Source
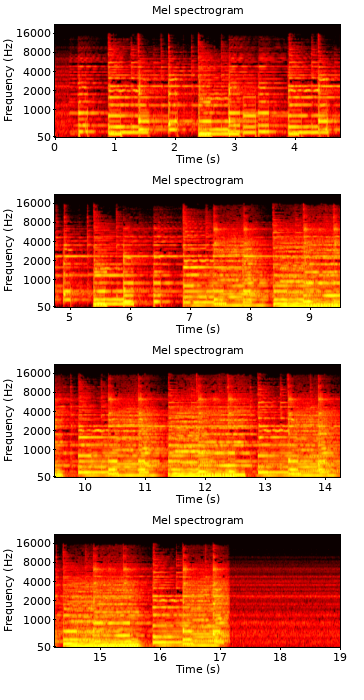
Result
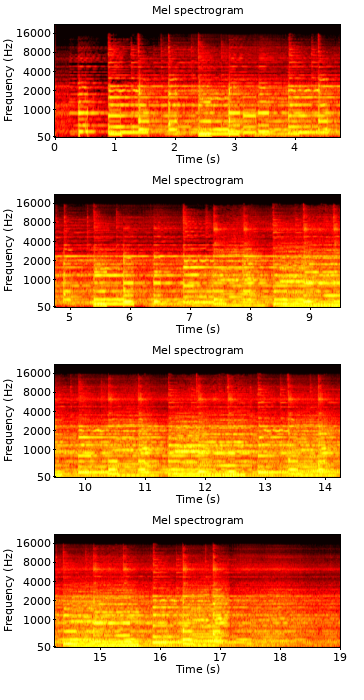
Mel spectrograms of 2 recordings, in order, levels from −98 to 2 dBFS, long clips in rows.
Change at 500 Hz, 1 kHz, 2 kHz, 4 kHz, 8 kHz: +2.5 dB, +8.0 dB, +4.5 dB, -6.0 dB, -0.5 dB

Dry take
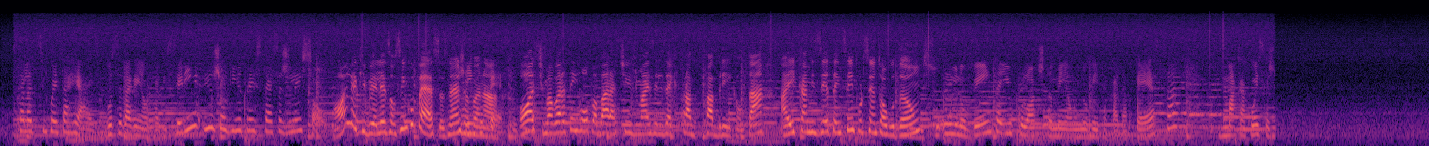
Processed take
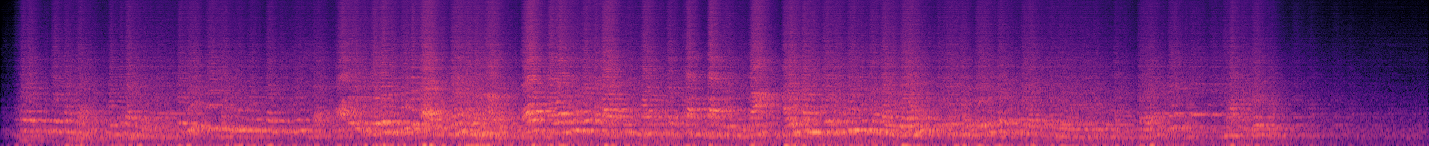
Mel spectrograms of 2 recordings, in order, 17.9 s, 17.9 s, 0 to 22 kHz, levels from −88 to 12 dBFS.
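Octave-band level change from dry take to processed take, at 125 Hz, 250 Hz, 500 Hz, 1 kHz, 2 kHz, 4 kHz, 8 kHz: +9.0 dB, +7.0 dB, +4.0 dB, +4.0 dB, +3.5 dB, +9.5 dB, +11.0 dB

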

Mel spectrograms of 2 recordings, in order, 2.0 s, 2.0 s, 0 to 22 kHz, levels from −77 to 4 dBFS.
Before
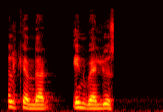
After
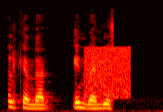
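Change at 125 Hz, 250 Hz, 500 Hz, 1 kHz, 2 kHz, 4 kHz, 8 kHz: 0.0 dB, 0.0 dB, 0.0 dB, +5.0 dB, +3.5 dB, +11.0 dB, 0.0 dB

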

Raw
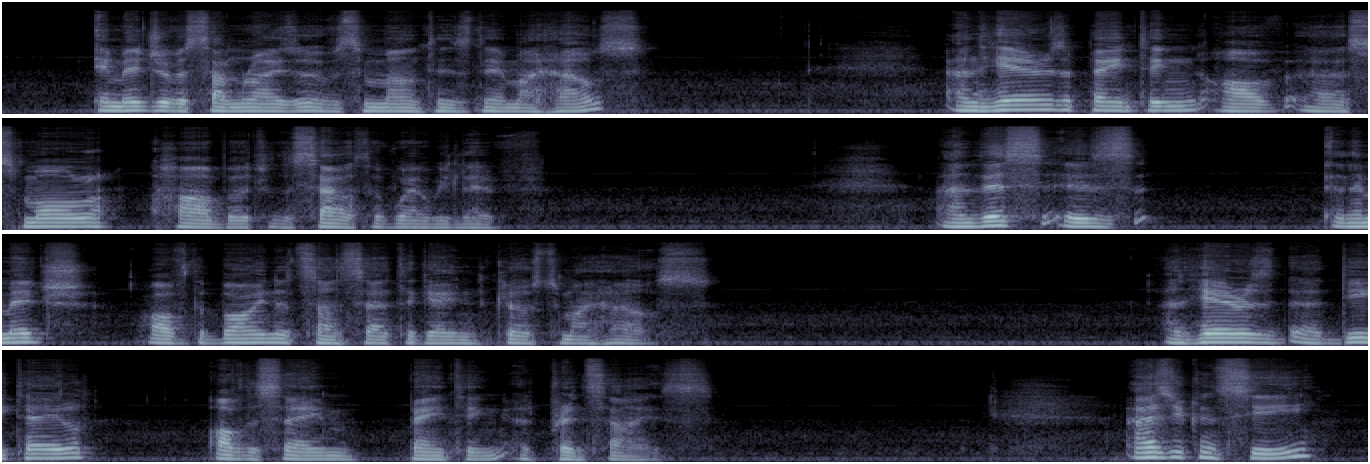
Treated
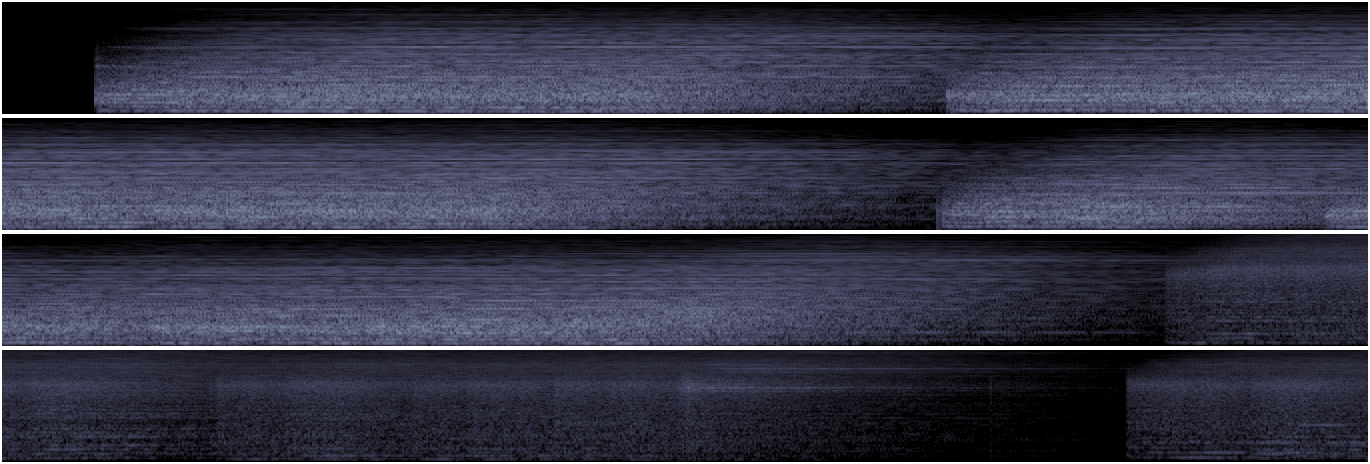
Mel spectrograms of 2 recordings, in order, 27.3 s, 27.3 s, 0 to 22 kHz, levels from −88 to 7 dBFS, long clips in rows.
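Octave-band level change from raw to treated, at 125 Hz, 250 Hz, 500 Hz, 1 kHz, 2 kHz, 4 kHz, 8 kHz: -19.5 dB, -16.0 dB, -11.0 dB, -2.0 dB, -3.5 dB, +0.5 dB, -0.5 dB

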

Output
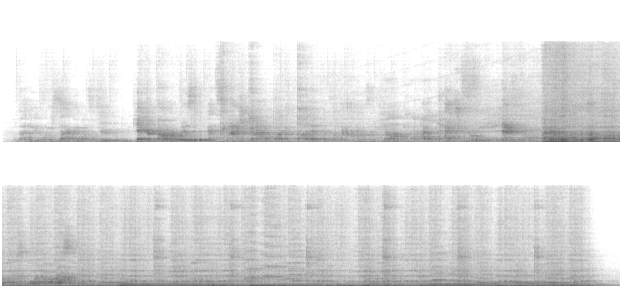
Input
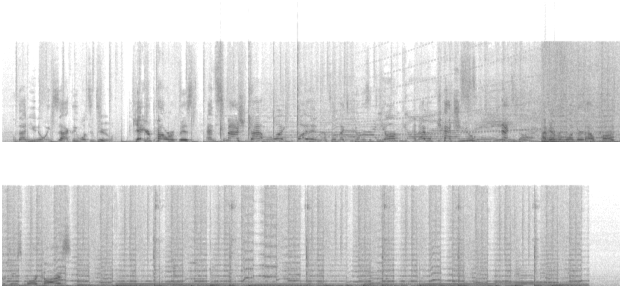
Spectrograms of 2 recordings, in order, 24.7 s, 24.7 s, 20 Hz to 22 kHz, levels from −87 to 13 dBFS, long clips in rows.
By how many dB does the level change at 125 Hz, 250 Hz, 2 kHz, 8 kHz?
+2.0 dB, -1.5 dB, -3.5 dB, -6.5 dB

